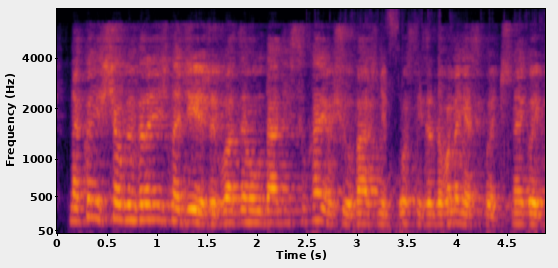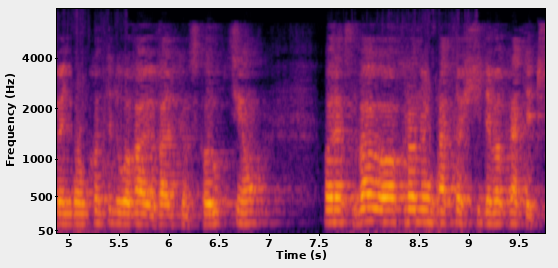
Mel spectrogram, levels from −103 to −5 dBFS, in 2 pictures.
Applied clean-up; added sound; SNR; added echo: neural separator model SepFormer DNS4.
